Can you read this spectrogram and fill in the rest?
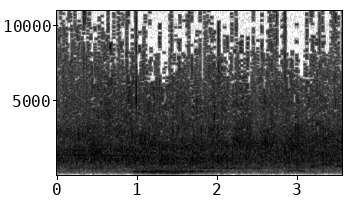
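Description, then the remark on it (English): A church audience claps steadily and densely for a few seconds, a sustained wash of applause with faint voices mixed underneath. “Let's give all of them a hand clap.”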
